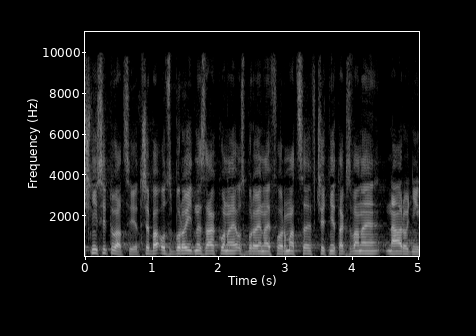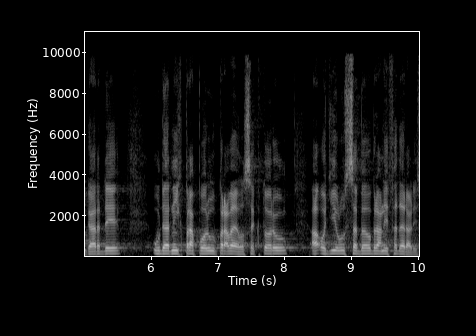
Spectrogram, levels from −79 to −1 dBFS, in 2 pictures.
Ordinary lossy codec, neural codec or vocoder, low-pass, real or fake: MP3, 64 kbps; none; 9.9 kHz; real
